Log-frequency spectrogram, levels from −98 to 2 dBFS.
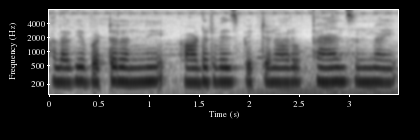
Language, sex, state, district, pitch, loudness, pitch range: Telugu, female, Andhra Pradesh, Sri Satya Sai, 225 Hz, -14 LUFS, 220-230 Hz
